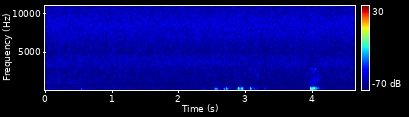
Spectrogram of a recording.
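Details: Stomach growling recorded with an iPhone, no dedicated microphone, in a quiet room: a short cluster of low gurgling pops and one louder rumble; ordinary bowel sounds (borborygmi).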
